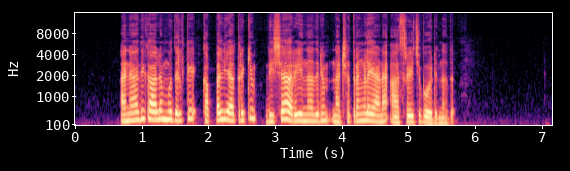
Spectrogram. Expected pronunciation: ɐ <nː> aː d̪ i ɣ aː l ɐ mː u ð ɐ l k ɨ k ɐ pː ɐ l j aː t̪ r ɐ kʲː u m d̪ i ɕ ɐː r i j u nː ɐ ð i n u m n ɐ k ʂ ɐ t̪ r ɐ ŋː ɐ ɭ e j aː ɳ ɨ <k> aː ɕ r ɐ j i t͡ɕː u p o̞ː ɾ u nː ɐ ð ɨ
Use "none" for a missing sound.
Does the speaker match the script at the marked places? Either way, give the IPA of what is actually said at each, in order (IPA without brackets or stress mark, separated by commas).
n, ʔ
